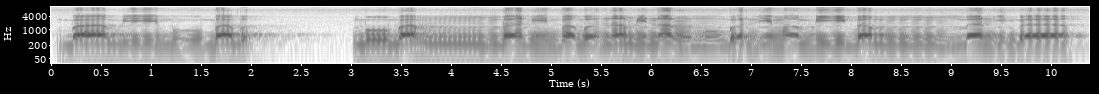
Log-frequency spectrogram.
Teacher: Ba dan mim, dua huruf yang keluar dari asy-syafatain ketika bibir kita tertutup. · Nampak sekali ketika huruf ba ini kena sukun, maka dia mantul. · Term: qalqalah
